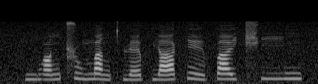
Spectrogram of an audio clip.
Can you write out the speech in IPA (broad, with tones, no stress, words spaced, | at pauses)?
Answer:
mwɑ˧˥ŋʈ͡ʂu˥˧ma˥˩nt̪ʰɥɛ˧˥ pjä˧˥ke˥˩ɪ̯pa˥ɪ̯ t͡ɕʰi˥ŋ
